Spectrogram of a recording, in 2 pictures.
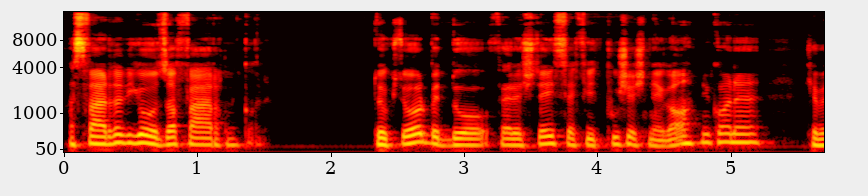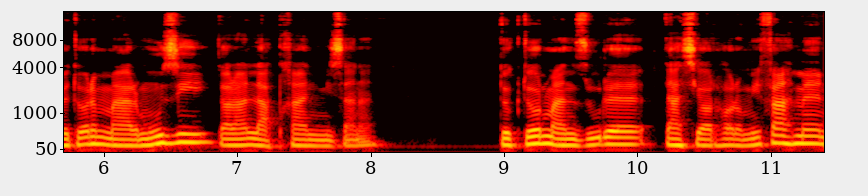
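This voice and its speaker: Male storybook narrator with an even, measured delivery. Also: medium pitch. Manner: steady, measured reading. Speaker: audiobook narrator.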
